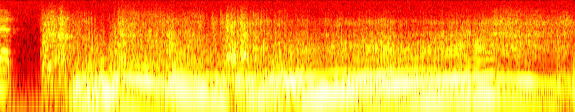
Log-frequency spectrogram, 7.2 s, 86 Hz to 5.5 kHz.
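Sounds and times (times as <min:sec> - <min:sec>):
speech: 0:00.0 - 0:01.0
car engine starting and revving: 0:00.5 - 0:07.1.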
